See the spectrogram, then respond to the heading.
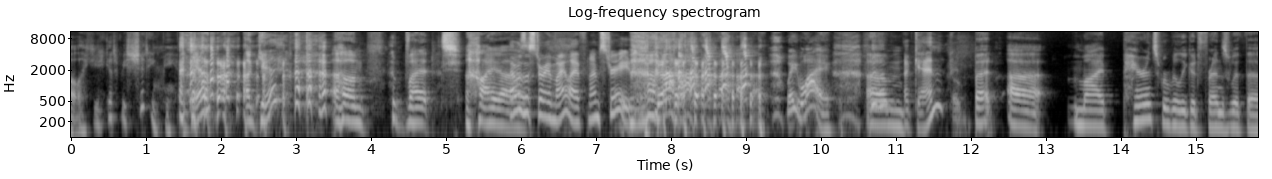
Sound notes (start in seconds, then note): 7.4 laughing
